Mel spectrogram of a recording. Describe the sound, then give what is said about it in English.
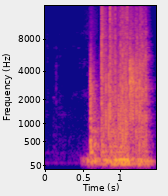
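A deck of tarot cards is bridge-shuffled: after a brief silence, a single dense, fluttering riffle of rapid papery clicks lasts about a second, with no talking. “That bridge there did not shuffle well.”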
